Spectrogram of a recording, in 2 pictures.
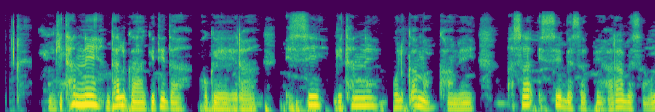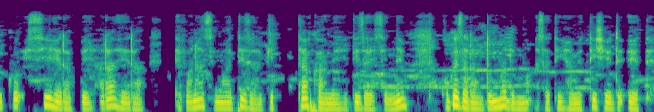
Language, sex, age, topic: Gamo, male, 25-35, government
